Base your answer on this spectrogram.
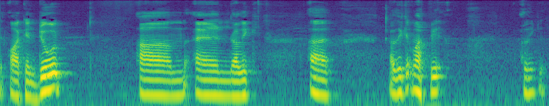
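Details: Adult man with cerebral palsy affecting the right arm and leg, diagnosed after severe meningitis in infancy; he reports a mild stutter he manages by calming down; audible word and phrase repetitions; stuttering.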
